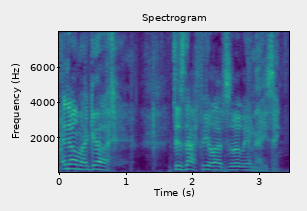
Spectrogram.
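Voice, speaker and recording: A man with an Australian accent over noticeable background noise. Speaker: vlogger, documentary filmmaker. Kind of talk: casual vlog monologue. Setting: outdoors on a run. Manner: casual, filler-heavy.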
